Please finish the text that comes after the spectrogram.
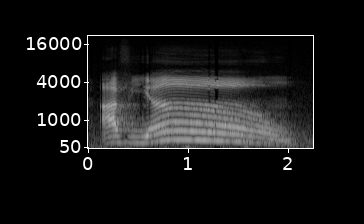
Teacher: percebam que eu demorei mais no ão. O ão aí que está destacado de vermelho é a última sílaba forte. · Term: oxítona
